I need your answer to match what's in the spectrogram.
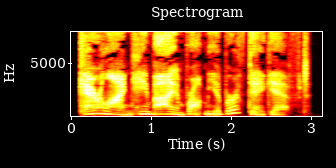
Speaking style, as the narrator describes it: Penny whispered

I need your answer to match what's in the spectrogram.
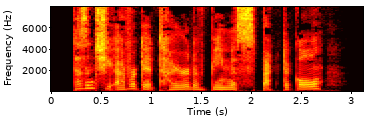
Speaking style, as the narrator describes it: Leah grumbled under her breath

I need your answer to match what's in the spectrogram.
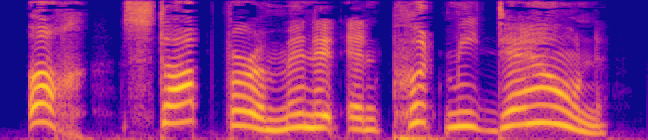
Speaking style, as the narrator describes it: I pleaded

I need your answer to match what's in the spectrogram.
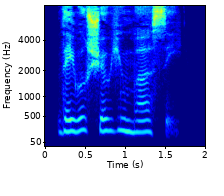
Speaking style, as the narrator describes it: my mother said

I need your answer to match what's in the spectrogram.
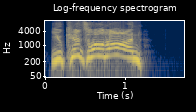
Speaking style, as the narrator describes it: He yelled

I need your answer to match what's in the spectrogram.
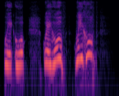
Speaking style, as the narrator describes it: gasped to herself

